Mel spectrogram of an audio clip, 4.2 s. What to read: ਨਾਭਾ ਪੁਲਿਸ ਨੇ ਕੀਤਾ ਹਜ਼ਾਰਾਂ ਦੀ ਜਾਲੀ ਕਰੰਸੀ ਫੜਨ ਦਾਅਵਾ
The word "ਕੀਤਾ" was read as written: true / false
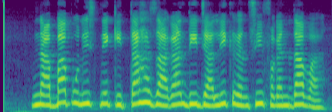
true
